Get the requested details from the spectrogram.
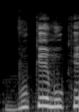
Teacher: অল্পপ্রাণ মহাপ্রাণ ধ্বনি হয়ে যাচ্ছে কিন্তু বাকযন্ত্রের কিন্তু একই স্থান থেকে উচ্চারিত হচ্ছে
